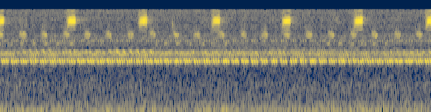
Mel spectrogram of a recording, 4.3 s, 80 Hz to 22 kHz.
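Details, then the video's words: Chirring of grass insects on a still summer night in the countryside: a steady high trill runs without pause while very high clicks recur about every 0.7 seconds, over quiet low background noise. "여름밤의 포근한 풀벌레 소리"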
